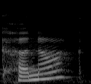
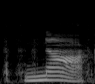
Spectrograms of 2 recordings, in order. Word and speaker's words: knock: knock do we say Kanak no we say knock so that K is silent we don't say let's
